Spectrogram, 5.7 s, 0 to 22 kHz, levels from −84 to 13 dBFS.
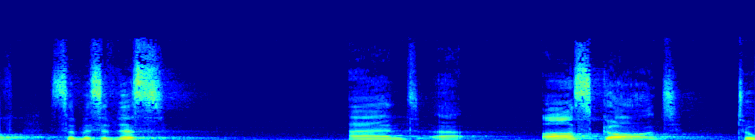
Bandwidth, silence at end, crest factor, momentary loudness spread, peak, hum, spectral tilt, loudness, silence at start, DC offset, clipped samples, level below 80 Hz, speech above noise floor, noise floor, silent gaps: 16 kHz; 0 s; 20 dB; 17 LU; -14 dBFS; none; -3.5 dB/octave; -32 LUFS; 0 s; under 0.1%; under 0.1%; -74 dBFS; 35 dB; -67 dBFS; none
